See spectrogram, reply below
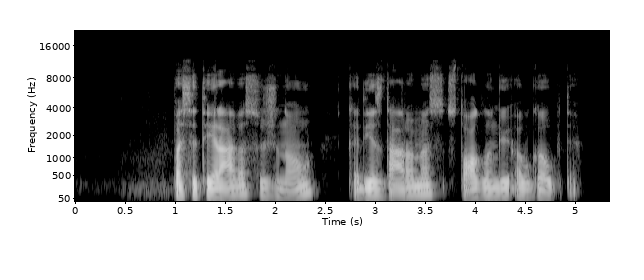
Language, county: Lithuanian, Kaunas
